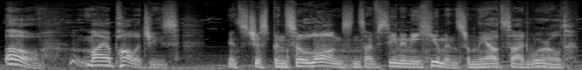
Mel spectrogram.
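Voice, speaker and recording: Game scientist male actor: eccentric, absent-minded, animated intonation, music underneath. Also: mid-range voice, normal speed, lightly acted. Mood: distracted. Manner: distracted, hesitant, eccentric. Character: odd, absent-minded male researcher, absorbed in his experiments. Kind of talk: video game cutscene acting.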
